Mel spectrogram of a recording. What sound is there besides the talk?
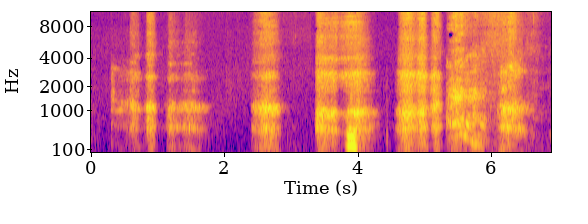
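people yawning together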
